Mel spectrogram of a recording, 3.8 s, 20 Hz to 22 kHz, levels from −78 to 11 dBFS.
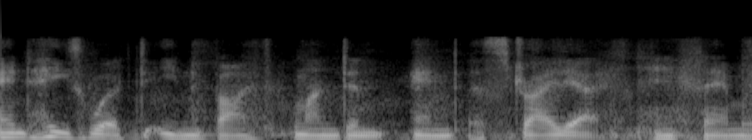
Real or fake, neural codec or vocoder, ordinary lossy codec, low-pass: fake; codec, 24 kHz, 1.2 kbps, DualCodec; Opus, 64 kbps; 7.2 kHz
